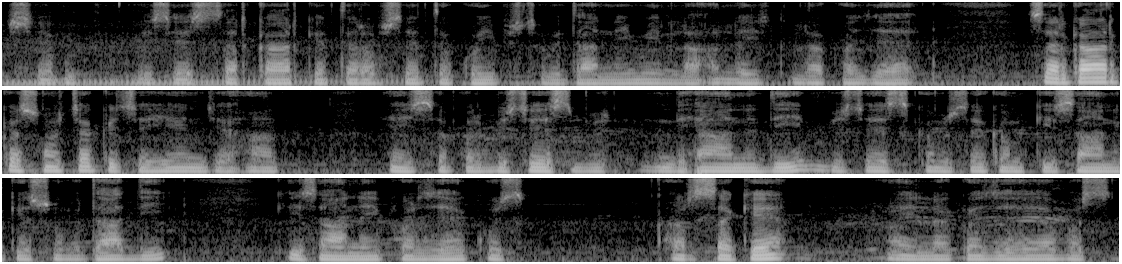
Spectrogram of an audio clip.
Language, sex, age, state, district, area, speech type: Maithili, male, 60+, Bihar, Sitamarhi, rural, spontaneous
